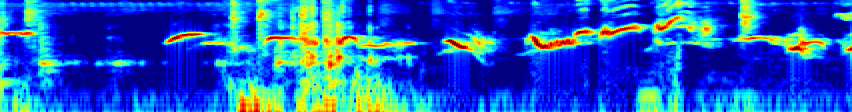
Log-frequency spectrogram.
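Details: Female white-rumped shama singing to lure and excite a male: clear whistled phrases, rising and falling notes around the middle range, interrupted by a brief loud rustling burst near the start.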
